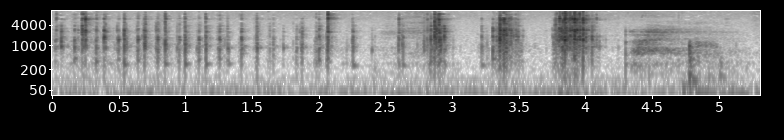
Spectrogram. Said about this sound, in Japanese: 後ろでバタンバタン言ってるのは、あの、ガーデンルームのね、天井にね、あの、雨粒が落ちてる音ですね。じゃあ雨降ってんだよね、今。外が。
